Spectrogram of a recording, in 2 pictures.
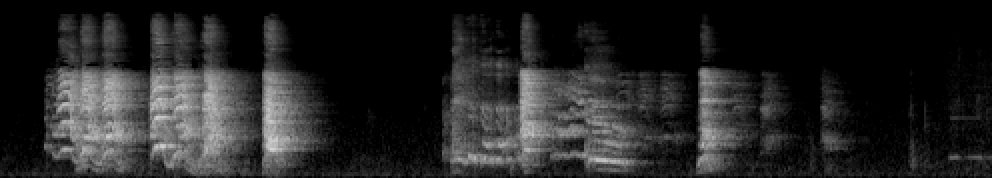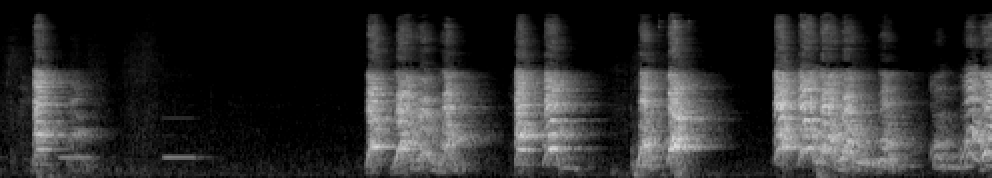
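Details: Husky puppy Juno barking at Dash the toy robot: bursts of short, sharp, high yappy barks in clusters, a quieter middle stretch with a person speaking about driving the robot backwards, then renewed rapid barking.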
